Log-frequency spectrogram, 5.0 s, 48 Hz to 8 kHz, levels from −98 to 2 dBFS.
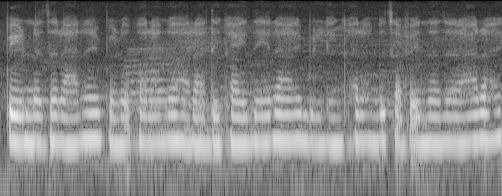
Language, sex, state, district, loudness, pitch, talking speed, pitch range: Hindi, female, Chhattisgarh, Sukma, -19 LUFS, 190 Hz, 260 wpm, 185-200 Hz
